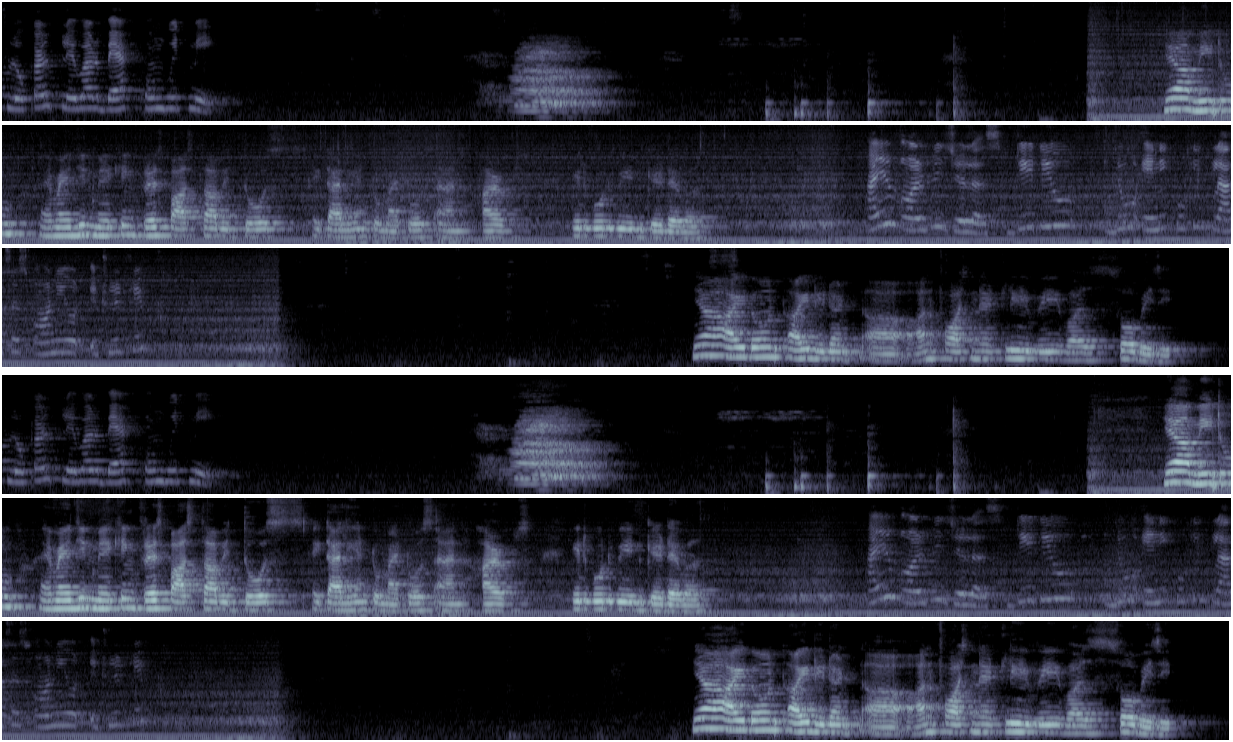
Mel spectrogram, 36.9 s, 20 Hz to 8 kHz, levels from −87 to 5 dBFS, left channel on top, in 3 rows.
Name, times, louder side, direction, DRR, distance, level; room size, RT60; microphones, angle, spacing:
voice 1, 0.0-2.1 20.9-26.1, left 4 dB, 40° left, 1.0 m, -45 dB
voice 2, 5.1-6.1 8.0-8.1 8.7-8.8 11.6-17.6 18.0-19.4 31.5-36.3, right 4 dB, 70° right, 0.5 m, -29 dB
sound 1, 10.8-27.4, left 1 dB, 70° left, 1.7 m, -48 dB
15.0 x 7.5 x 8.2 m
head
